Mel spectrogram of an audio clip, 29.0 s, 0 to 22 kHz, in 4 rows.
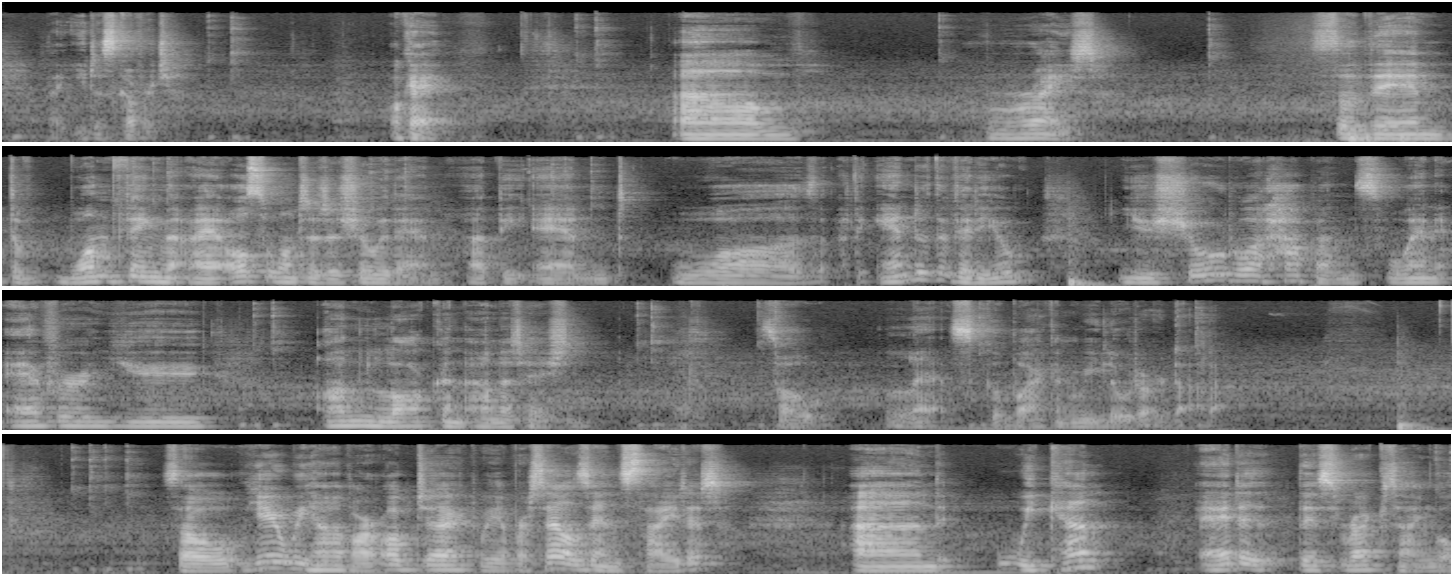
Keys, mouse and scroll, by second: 2.9 click, 4.7-6.1 drag, 7.8 click, 8.0 click, 9.0 click, 9.2 click, 9.9 click, 10.1 click, 15.8 right click, 17.7 click, 20.4 click, 22.1 click, 22.3 click, 28.9 click.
